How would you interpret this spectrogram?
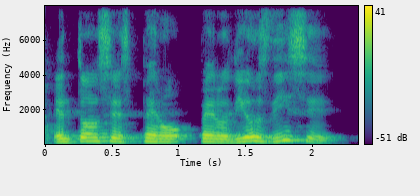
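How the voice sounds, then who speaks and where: A man with a fairly high voice preaches a sermon. He reads scripture slowly and breaks it down in plain speech. His delivery is halting, full of repeated words and restarts. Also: warm tone. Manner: reads verses slowly, then explains in plain talk. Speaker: Baptist preacher.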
